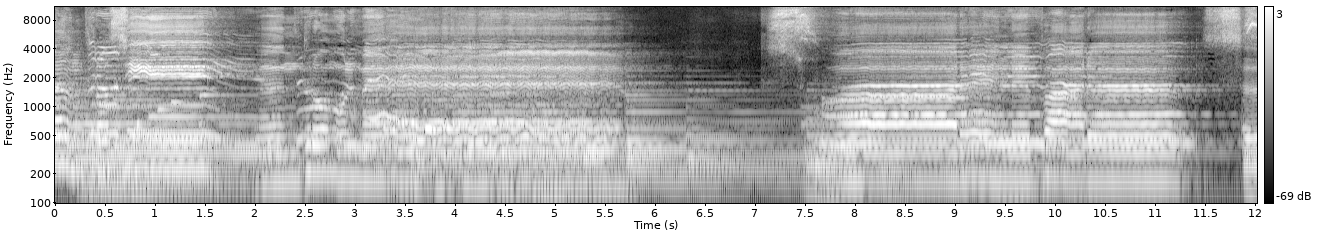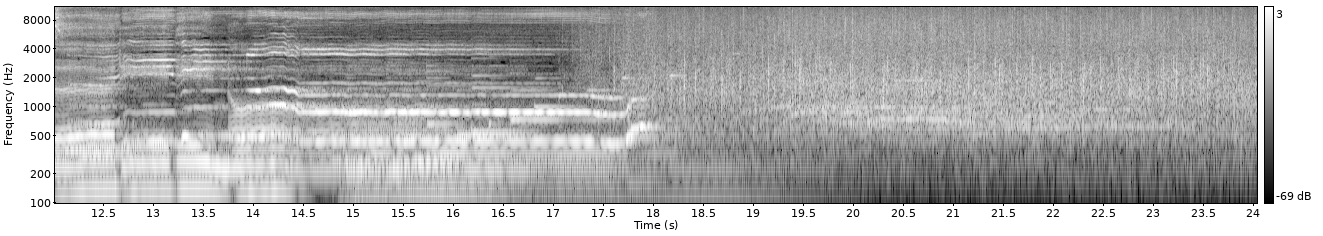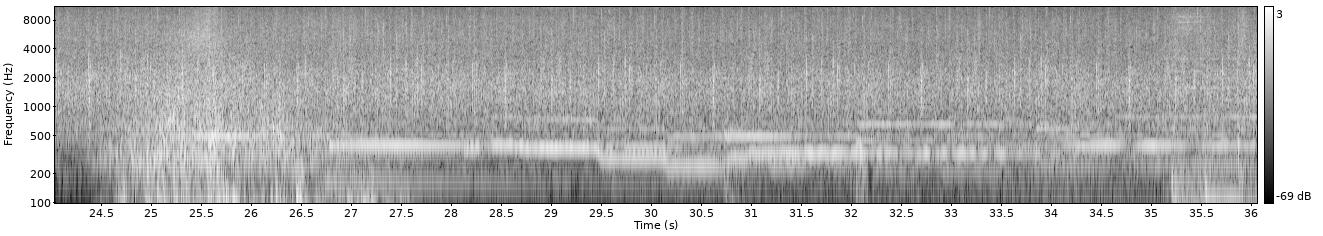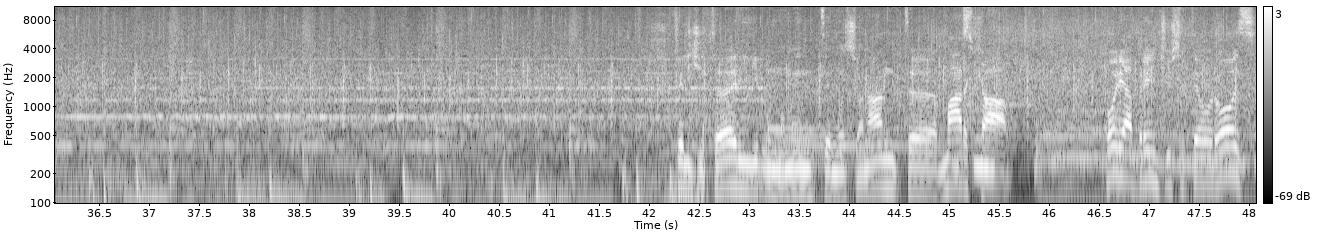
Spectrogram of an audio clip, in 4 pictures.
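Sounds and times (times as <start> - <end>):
audience applauding: 17.6 - 48.0.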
